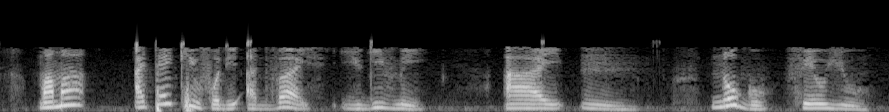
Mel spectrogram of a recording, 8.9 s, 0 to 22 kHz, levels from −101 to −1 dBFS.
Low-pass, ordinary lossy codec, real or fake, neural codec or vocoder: 19.8 kHz; AAC, 16 kbps; real; none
